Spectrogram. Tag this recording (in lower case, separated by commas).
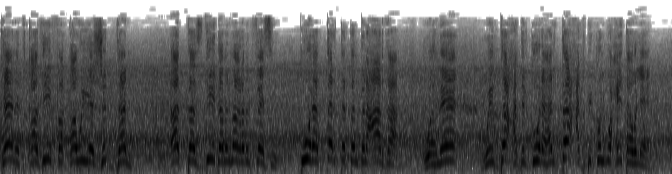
speech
